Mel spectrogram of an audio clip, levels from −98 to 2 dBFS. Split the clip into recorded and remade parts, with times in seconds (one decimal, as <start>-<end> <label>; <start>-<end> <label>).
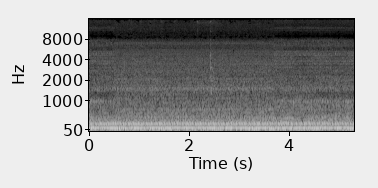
0.0-0.5 remade; 0.5-3.7 recorded; 3.7-5.3 remade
